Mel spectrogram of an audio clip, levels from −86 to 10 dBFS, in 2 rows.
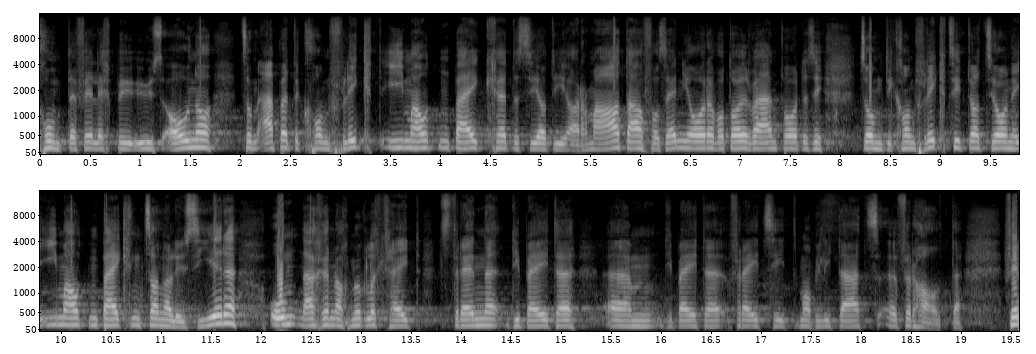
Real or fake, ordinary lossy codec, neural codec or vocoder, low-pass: real; none; none; 14.4 kHz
